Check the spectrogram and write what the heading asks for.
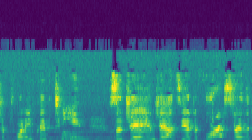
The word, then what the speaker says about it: Jadzia: which I think is funny sure um it's pronounced Jia yeah and um it's actually a Polish name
